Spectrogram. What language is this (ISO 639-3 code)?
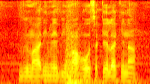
bho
